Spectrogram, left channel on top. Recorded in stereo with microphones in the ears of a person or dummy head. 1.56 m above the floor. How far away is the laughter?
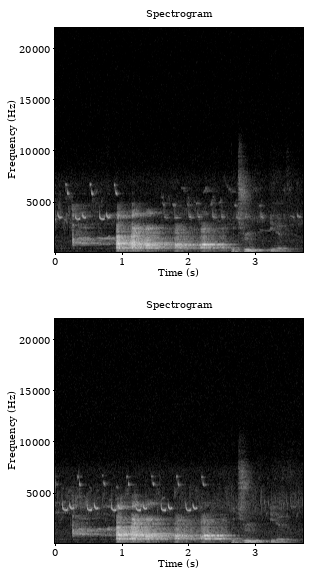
About 1.2 m.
